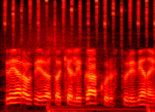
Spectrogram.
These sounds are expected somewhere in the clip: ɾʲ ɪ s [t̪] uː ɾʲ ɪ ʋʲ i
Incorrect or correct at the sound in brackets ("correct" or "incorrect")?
correct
